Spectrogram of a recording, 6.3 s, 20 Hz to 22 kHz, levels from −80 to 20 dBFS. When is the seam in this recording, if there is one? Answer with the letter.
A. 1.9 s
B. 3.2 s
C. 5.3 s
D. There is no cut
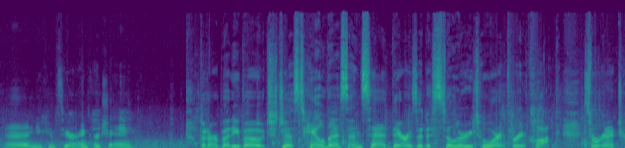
A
